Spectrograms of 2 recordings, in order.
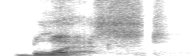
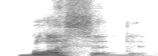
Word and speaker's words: blessed: Let's start with the word blessed, or as we most commonly pronounce it in the context of the Beatitudes, blessed.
